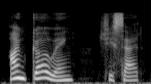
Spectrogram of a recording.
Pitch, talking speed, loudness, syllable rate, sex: 230 Hz, 160 wpm, -17 LUFS, 3.9 syllables/s, female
